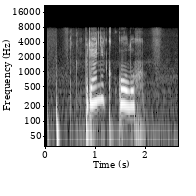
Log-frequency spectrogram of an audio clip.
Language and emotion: Russian, neutral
